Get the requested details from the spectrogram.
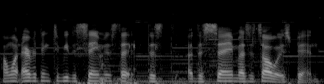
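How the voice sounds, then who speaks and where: A man voicing a shy, anxious teenage girl in love, speaking softly and haltingly. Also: on the high side, fairly even intonation, faint music behind, natural voice. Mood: hesitant. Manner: soft, hesitant, halting.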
